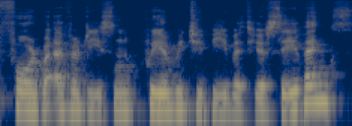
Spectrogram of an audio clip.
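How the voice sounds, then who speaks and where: A woman is speaking. She has a Glaswegian accent. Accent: Glaswegian Scottish. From Scotland, Glasgow. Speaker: property investor and trainer. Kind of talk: presentation.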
